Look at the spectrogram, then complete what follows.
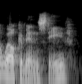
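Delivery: ordinary delivery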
